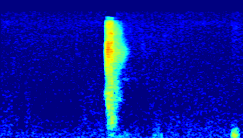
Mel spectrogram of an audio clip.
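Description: Near silence, broken once about a second in by a short breathy hiss.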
